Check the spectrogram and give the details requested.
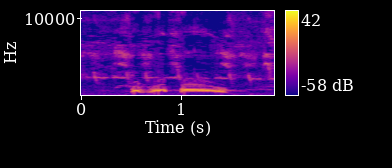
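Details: Single cooing phrase from a spotted dove heard in a bird-trapping setting: a quick broken double coo, then one longer, smooth, slightly descending coo, with faint high chirps of other birds behind.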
